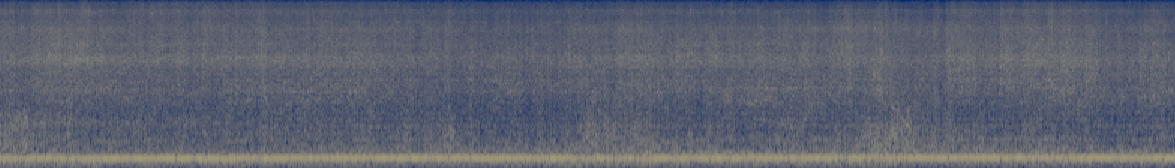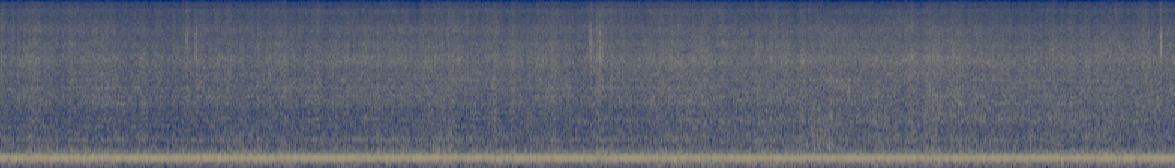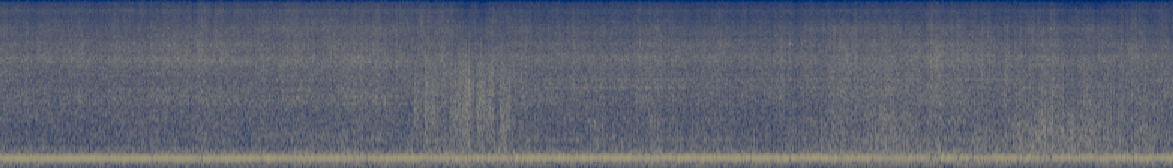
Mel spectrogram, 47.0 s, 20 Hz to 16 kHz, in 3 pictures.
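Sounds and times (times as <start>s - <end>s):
motorcycle engine cruising: 34.6s - 46.9s.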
